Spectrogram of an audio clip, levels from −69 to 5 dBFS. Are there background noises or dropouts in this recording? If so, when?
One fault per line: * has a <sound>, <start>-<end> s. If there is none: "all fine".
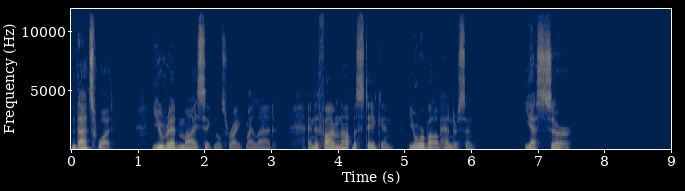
all fine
